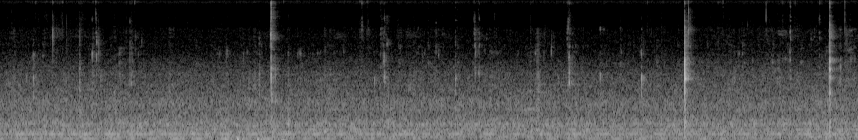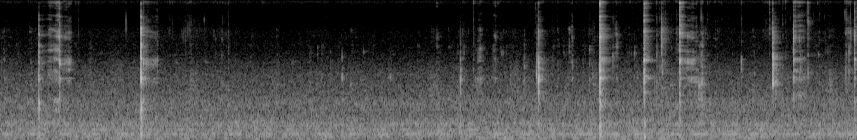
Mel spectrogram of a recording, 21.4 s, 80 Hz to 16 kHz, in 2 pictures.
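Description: Spoon and fork clinking and scraping on a plate every so often: scattered sharp clicks, the loudest about 8, 12 and 18 seconds in, with a quick run of them near the end. A steady low hum lies underneath throughout.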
